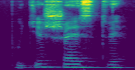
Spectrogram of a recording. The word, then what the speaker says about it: путешествие: Путешествие. Ударение на букве Е.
